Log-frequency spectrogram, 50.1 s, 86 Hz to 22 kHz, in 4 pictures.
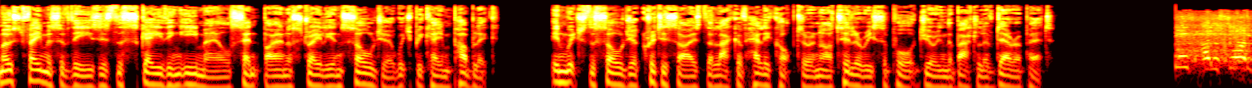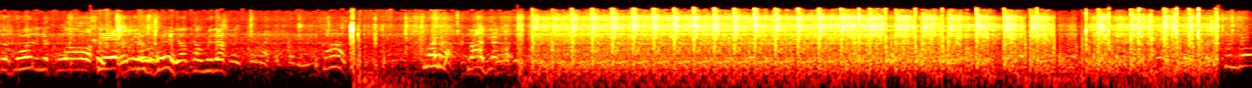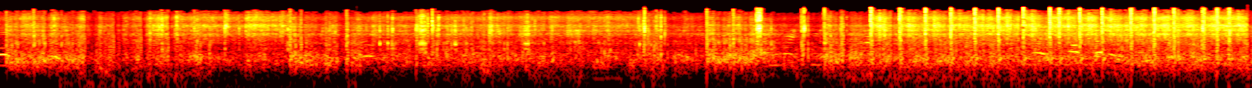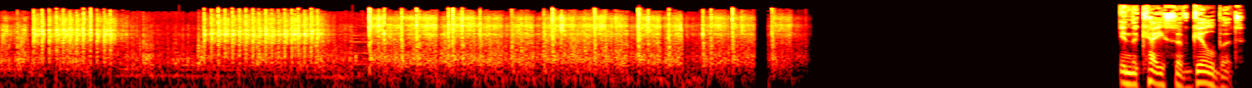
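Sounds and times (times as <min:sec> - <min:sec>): automatic gunfire: 0:17.6 - 0:27.1, 0:32.1 - 0:45.6.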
